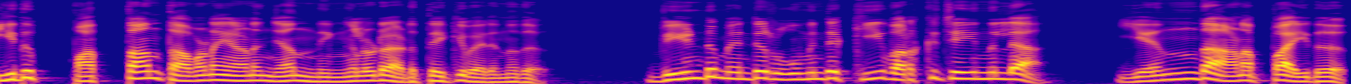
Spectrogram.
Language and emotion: Malayalam, angry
